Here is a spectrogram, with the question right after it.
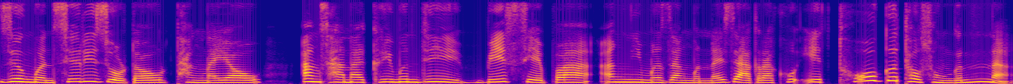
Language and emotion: Bodo, surprised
